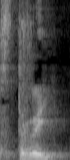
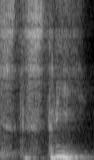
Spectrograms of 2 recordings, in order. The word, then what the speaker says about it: Стрий: мого рідного міста місто Стрий до того Я жодного разу не чув щоб якийсь росіянець говорив моє місто Стрий як Стрий Вони всі говорять стрій або Стрий а Стрий саме от перший раз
